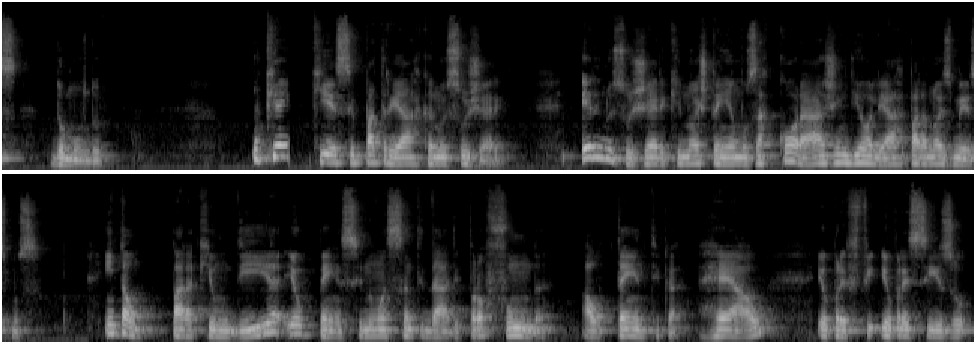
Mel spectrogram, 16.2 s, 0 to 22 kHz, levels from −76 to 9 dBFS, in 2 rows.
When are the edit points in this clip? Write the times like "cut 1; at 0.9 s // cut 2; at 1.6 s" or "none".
cut 1; at 2.4 s // cut 2; at 8.8 s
